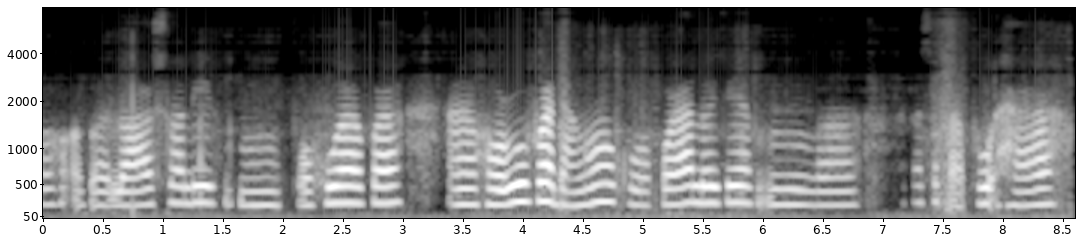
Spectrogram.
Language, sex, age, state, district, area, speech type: Assamese, female, 60+, Assam, Dibrugarh, rural, spontaneous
